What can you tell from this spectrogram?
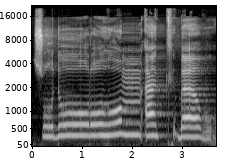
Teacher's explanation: Suduruhum, hum di sini ada idhar syafawi karena ada mim sukun yang menghadapi huruf selain mim dan ba, yaitu huruf hamzah. Maka mim sukunnya ini dibunyikan dengan idhar atau jelas. Jadi bunyinya M dan tidak ditahan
